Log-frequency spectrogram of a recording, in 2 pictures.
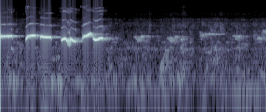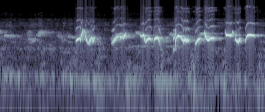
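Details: Male robin in full song, meant to stimulate other robins: rapid fluty warbling at the start, a quieter murmured stretch in the middle, then dense, loud, tumbling whistled phrases with upswept notes to the end.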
